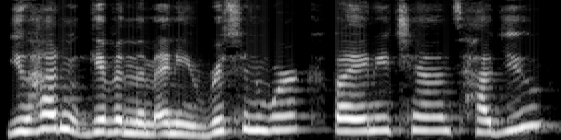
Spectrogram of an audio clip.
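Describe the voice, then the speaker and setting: A woman reading a storybook as a brisk, self-assured, unworried deputy headmistress. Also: high voice, mellow, voice pushed up, natural voice. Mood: unconcerned.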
